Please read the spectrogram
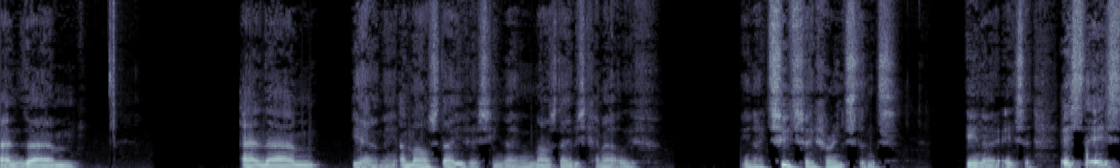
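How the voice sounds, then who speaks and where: On a very clean recording with a silent background, a man speaks with an English accent at medium pitch. His pace is fairly slow, with ordinary pitch variation and long, frequent pauses. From England, partly raised in the Netherlands. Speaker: jazz saxophonist and music professor. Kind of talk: casual interview chat.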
